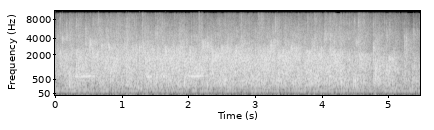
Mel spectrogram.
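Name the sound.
audience clapping hands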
